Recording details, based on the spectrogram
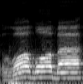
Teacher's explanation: Ba-nya tipis, jangan terpengaruh menjadi tebal karena dua huruf sebelumnya tebal. Bo, jangan ba-nya jadi ba, ba, ya.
